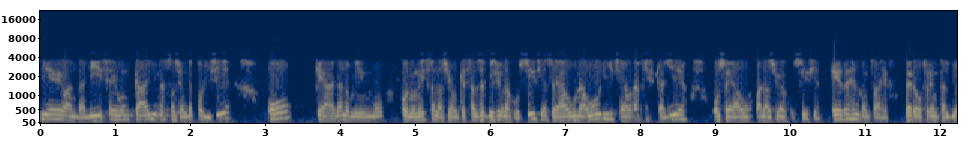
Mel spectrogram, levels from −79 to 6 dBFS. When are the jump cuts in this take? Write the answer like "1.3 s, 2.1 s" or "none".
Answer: 11.3 s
